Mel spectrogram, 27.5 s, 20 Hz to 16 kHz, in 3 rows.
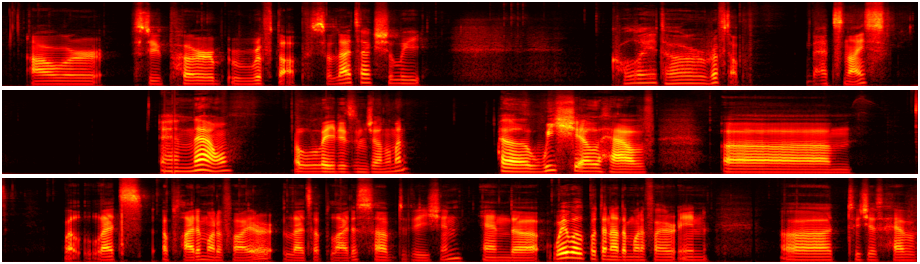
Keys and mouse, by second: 0.1 middle drag, 0.3 middle click, 1.0-1.8 middle drag, 2.2 middle click, 4.3 KP_Decimal, 5.1-7.3 drag, 6.3 o, 18.7 click, 19.5 click, 19.9-20.7 drag, 21.2-21.7 drag, 23.8 click, 24.2 Tab.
